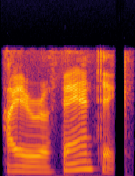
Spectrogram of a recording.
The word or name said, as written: hierophantic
